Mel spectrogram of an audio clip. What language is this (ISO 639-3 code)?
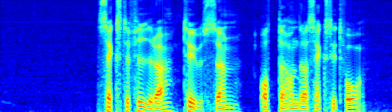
swe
